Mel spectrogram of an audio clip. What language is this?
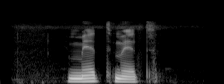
Santali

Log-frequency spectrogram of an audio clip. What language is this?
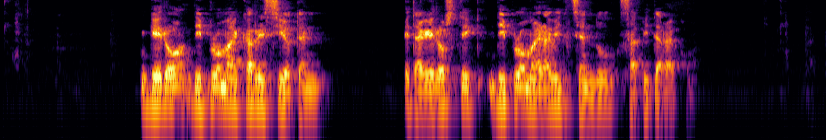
Basque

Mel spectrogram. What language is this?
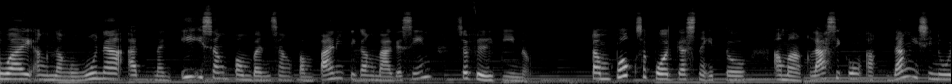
Filipino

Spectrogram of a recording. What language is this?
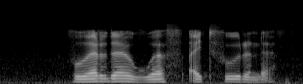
Afrikaans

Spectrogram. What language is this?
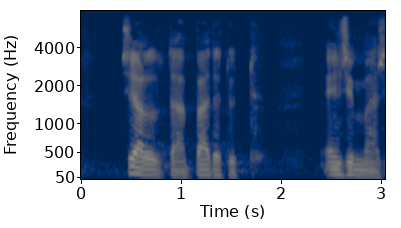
Finnish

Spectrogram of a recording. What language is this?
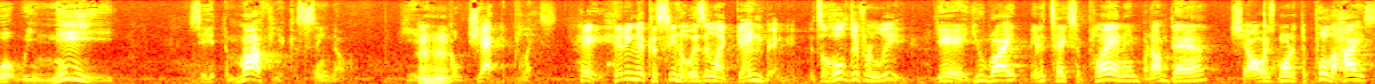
Turkish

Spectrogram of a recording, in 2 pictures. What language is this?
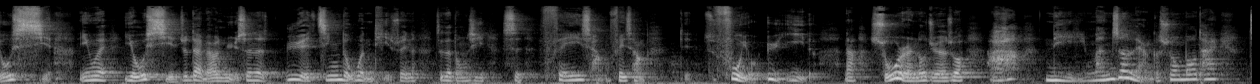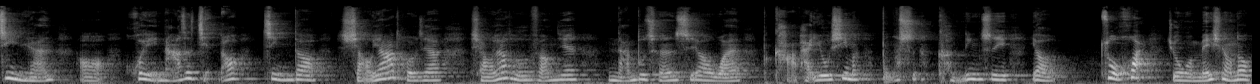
Chinese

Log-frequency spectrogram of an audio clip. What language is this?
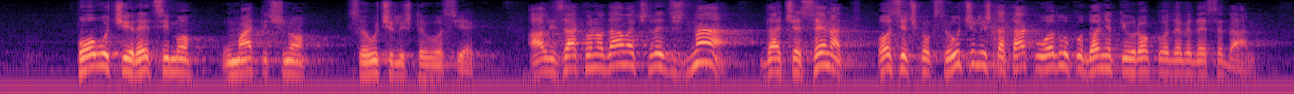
Croatian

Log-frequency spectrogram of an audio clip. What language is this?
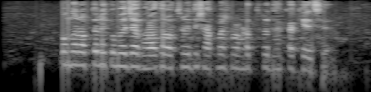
Bangla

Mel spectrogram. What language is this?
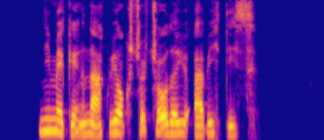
Copainalá Zoque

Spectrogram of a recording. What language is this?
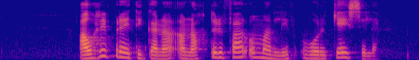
Icelandic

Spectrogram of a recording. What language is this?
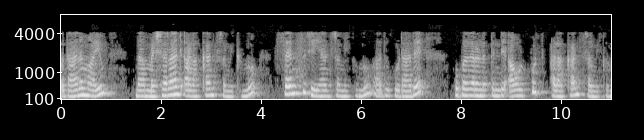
Malayalam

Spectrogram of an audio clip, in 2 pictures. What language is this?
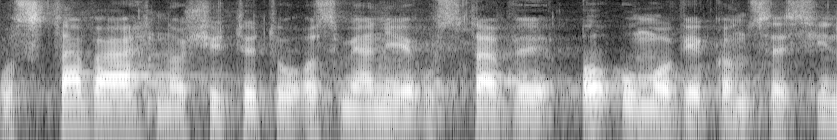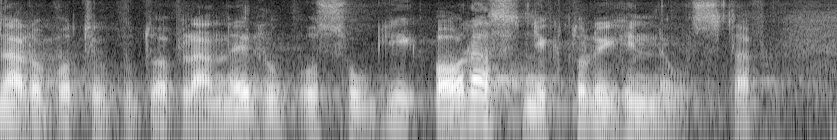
Polish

